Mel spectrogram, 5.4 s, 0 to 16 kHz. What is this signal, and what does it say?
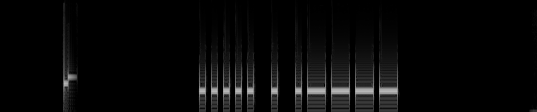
Morse code, heard as a keyed tone, about 20 wpm, 700 Hz. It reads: 5E1
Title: Three Challenging Letter-Number Combinations 20wpm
